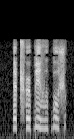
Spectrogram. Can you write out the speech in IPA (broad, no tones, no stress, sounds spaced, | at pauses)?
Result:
ɛ ʈ͡ʂʰ ə˞ ɓ e v ɯ ɓ o ʃ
